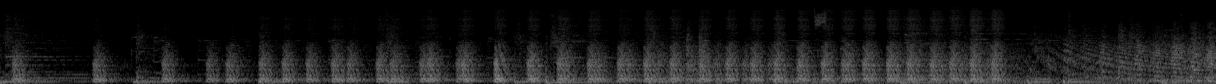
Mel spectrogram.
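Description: A steam locomotive chuffs rhythmically, the puffs quickening as it pulls along.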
